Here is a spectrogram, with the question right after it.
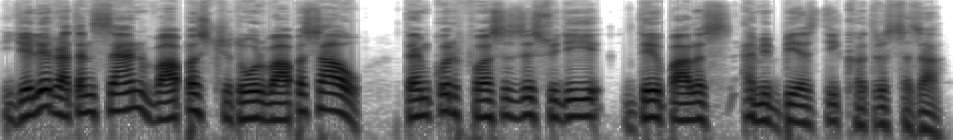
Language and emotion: Kashmiri, neutral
